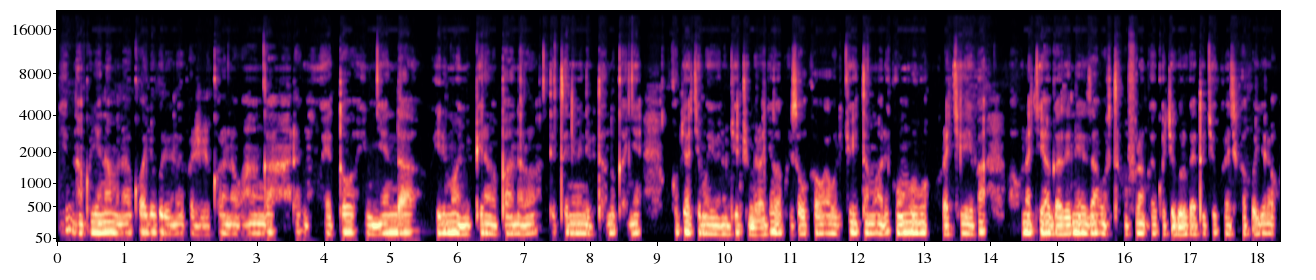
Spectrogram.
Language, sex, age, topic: Kinyarwanda, female, 25-35, finance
